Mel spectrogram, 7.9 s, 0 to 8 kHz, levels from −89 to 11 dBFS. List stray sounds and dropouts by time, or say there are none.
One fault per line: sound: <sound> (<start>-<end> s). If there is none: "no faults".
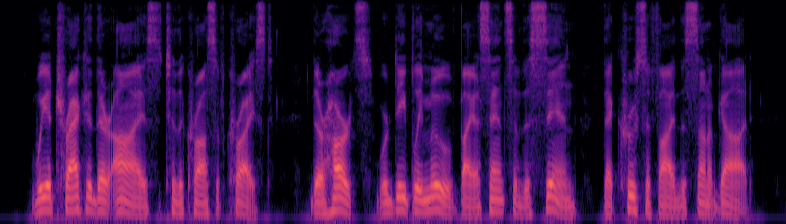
no faults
